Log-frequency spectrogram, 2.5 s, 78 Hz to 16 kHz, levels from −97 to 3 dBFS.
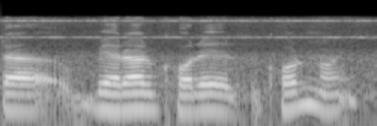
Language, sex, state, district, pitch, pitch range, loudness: Bengali, male, Tripura, West Tripura, 155 Hz, 150-160 Hz, -16 LUFS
